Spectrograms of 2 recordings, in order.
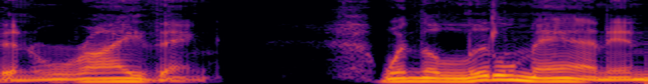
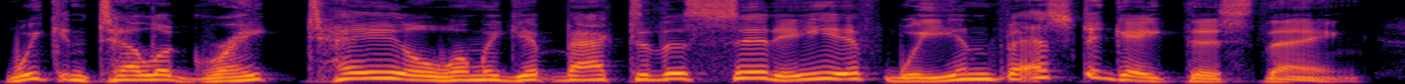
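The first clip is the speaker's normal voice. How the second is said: orating; 8 semitones higher than usual. Acted. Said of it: "making orations to his companions".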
